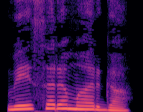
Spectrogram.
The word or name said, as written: ವೇಸರಮಾರ್ಗ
